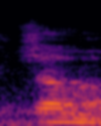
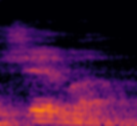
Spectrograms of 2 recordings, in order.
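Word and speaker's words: שמע: 말입니다.이 원인데이 샤마라고 하고 이게이 히브리 발음하는 법이 모음이 없기 때문에 샤마 혹은 쉐마 이렇게 말을 합니다.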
